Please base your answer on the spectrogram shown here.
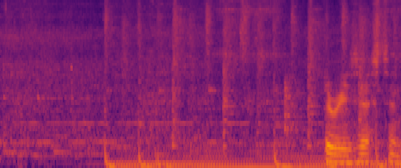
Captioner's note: bike whirs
